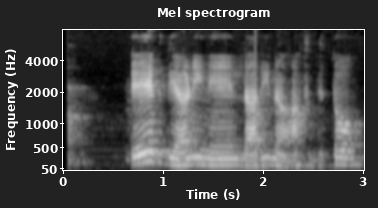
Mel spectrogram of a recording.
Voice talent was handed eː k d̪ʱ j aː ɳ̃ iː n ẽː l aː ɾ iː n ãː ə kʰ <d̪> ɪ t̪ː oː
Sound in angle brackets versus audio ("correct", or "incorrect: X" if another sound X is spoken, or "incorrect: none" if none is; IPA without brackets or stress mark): correct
